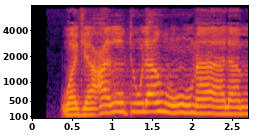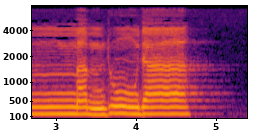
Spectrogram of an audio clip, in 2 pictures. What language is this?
Arabic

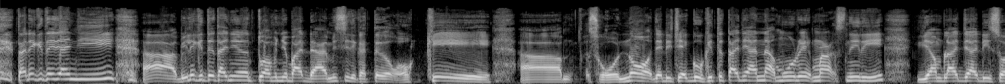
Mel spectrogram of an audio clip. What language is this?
Malay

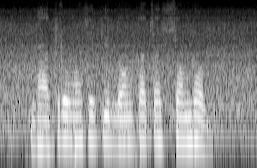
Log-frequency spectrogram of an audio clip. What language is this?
Bangla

